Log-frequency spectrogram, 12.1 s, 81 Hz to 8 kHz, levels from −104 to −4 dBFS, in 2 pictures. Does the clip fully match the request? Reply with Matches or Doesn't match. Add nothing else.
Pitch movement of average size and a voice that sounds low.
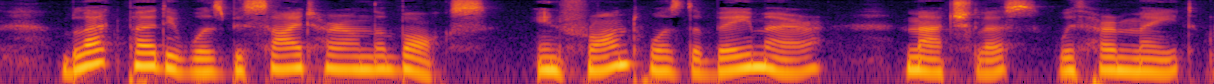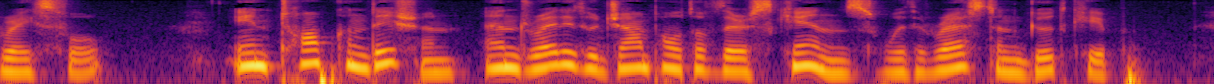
Doesn't match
